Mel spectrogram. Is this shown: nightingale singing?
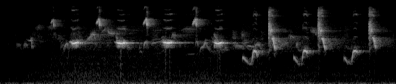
yes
